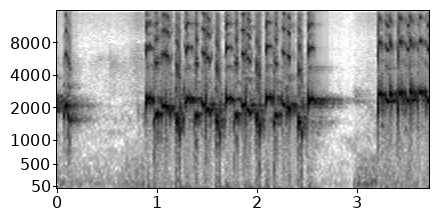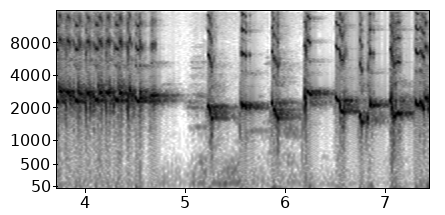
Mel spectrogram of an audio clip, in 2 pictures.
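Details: Yellow-vented bulbul singing a long rapid song used to excite other bulbuls into song: a dense bubbling trill, a short gap, a second sustained rattling run, then separate chirpy whistled notes.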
